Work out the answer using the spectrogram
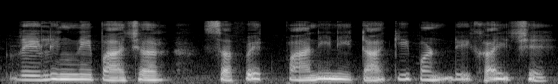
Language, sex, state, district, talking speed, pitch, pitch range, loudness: Gujarati, female, Gujarat, Valsad, 95 wpm, 230 Hz, 205-245 Hz, -16 LUFS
